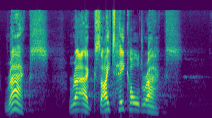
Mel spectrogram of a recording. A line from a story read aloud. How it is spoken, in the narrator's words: cried the sobbing, bleeding, strong, intelligent ragman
